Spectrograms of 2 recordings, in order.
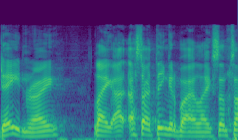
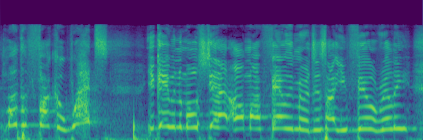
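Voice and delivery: much higher, fast incredulous outburst; hammed-up shock at the hypocrite; outraged disbelief. Comedian to cousin who mocked him, high outraged disbelief.

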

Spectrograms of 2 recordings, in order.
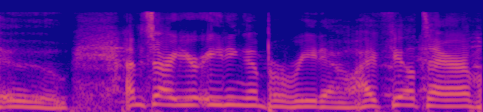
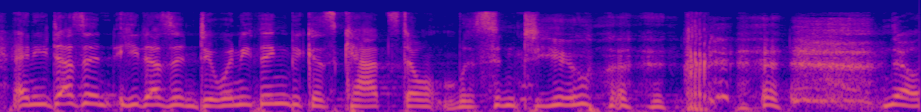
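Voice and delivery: ordinary talk, nothing marked

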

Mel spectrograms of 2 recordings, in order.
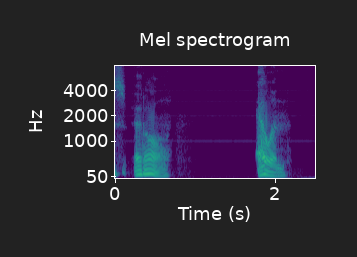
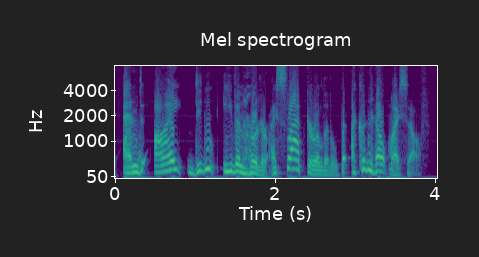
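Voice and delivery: agitated excuse; 8 semitones higher, 3 dB louder than usual. Acted. Wesley excuses himself.

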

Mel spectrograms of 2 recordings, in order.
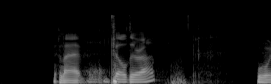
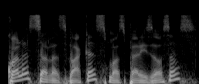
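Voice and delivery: Spanish delivered as a mock Texas accent; deadpan Spanish as the Texas punchline; Texas accent joke. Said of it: "a classic Texas joke in an authentic Texas accent".

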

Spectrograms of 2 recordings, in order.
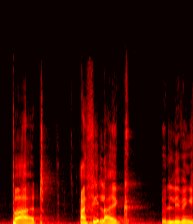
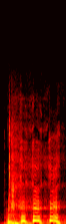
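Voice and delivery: high giggle. Real, not acted. Laughs at own joke.

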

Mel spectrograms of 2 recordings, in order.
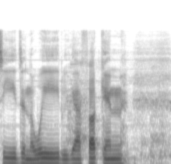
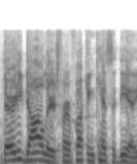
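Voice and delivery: outraged; 5 semitones higher, 4 dB louder than usual. Real, not acted. Outraged at price.

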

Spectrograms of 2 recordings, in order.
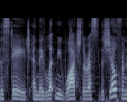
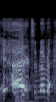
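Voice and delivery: mock whimper; 6 dB louder than usual. Lying injured in truck.

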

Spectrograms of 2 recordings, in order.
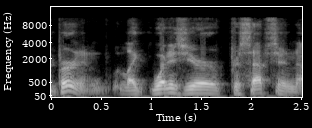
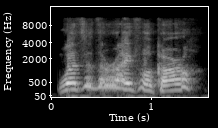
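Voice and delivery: high silly voice; 13 semitones higher than usual. Acted. Silly character voice, movie riff.

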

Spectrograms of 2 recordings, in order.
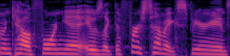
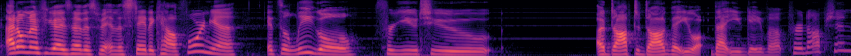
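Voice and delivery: usual speaking voice

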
